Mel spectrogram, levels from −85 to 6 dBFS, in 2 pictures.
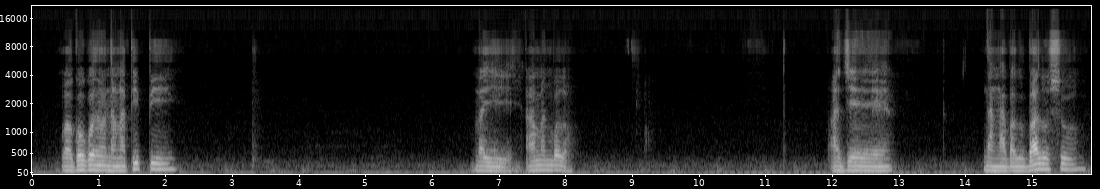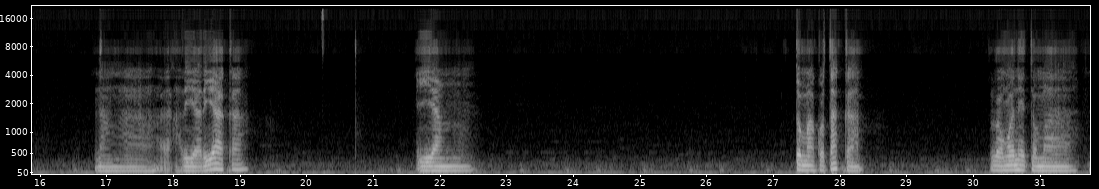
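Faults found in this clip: Opus compression, throughout the clip. Speech plainly grainy and rough, noisy, with few spectral holes and little swirling. Likely Opus CELT music mode short of bits, rebuilding bands by folding or noise fill. Points to a rate around 16 kbps, full bandwidth kept.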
